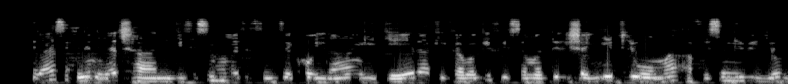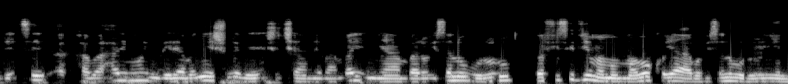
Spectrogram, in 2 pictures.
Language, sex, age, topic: Rundi, male, 18-24, education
